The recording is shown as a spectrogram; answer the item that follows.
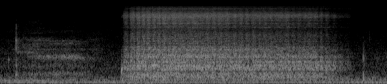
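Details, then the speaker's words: Adult with chronic bronchitis since childhood, wheezing, coughing and excess mucus, first-time AirPhysio oscillating PEP user: steady forced exhalation with a faint fluttering buzz as the ball valve vibrates slightly; oscillating positive expiratory pressure device in use. "okay it vibrated a little bit this time that was interesting i can feel like a little something going on in the old esophagus again"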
